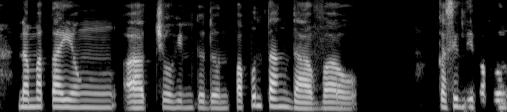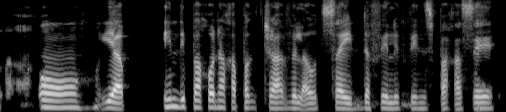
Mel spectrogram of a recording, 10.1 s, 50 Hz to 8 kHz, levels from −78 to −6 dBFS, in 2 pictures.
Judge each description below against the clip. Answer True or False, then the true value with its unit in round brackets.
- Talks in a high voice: False (170 Hz)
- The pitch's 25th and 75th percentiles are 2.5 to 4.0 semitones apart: True (3.0 semitones)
